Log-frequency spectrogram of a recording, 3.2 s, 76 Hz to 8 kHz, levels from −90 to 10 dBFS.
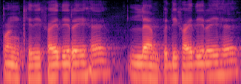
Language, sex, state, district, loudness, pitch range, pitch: Hindi, male, Uttar Pradesh, Saharanpur, -16 LUFS, 110-125 Hz, 120 Hz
